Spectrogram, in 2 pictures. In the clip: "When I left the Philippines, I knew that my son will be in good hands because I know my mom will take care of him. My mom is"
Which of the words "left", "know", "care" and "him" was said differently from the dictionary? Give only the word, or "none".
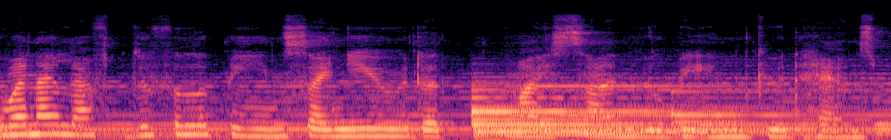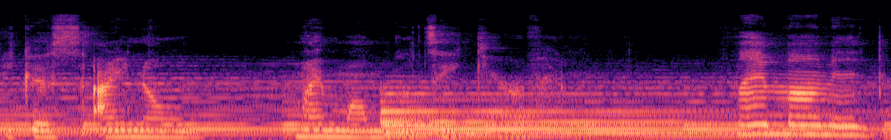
none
